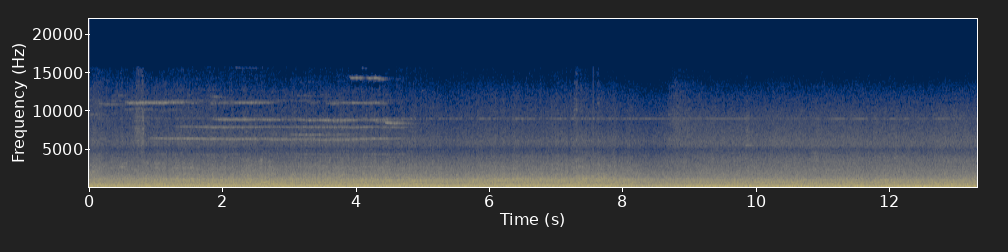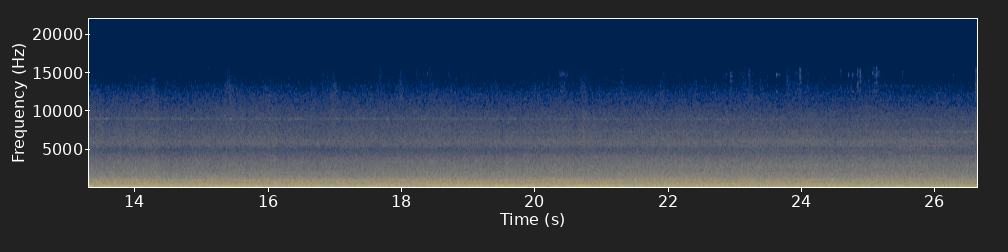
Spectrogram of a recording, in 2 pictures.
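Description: Taiwan High Speed Rail 700T trainset pulling out of an underground station platform: a steady rumble and hum of the moving train, echoing in the underground hall. A few faint high whining tones sound in the first few seconds.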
